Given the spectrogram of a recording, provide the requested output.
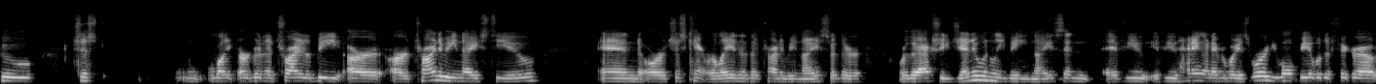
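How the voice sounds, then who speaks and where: A woman's very deep, low voice in a monotone, flat intonation at a moderate pace, with a dry, close sound with no echo. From Canada. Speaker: live stream host. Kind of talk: casual chat.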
